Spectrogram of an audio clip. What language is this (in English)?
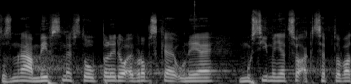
Czech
